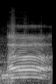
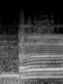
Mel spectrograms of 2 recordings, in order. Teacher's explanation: Yang pertama hamzah itu makhrajnya adalah di aqsal halqi. Yang kedua adalah huruf ain yang makhrajnya ada di wastu halqi. Maka berbeda, beda makhrajnya, beda bunyinya.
